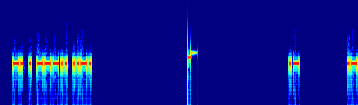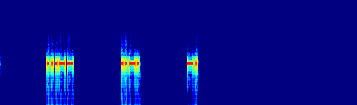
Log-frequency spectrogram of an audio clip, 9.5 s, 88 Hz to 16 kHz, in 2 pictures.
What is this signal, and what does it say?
Morse code, heard as a keyed tone, about 42 wpm, spaced as for 17 wpm, 700 Hz. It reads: NE8F AA3FN
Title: USA Call Signs - 8x Character Spacing - 45wpm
